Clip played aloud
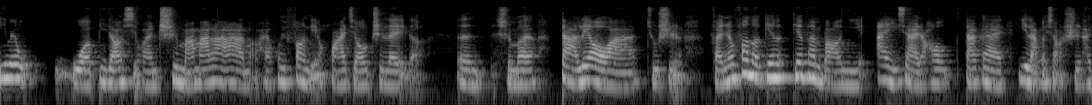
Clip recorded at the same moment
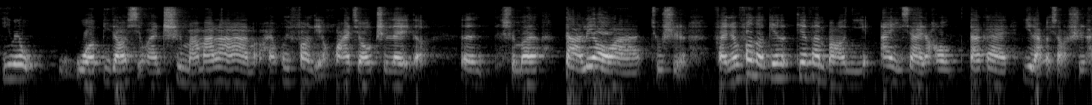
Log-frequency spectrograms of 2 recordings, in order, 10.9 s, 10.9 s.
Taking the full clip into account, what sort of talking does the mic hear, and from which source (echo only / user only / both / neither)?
echo only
